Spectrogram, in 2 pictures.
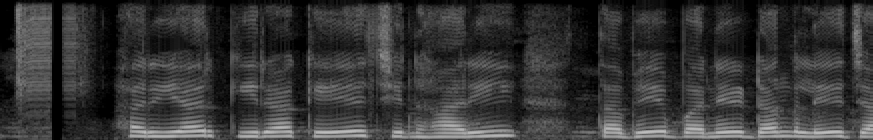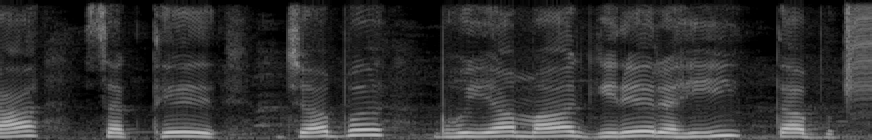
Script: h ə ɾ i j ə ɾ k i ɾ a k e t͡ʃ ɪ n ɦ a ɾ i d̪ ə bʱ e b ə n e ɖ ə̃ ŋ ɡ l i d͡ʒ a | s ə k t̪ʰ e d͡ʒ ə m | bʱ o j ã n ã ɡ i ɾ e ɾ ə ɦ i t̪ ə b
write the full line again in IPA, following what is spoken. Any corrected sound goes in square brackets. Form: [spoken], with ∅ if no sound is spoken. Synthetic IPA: h ə ɾ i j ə ɾ k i ɾ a k e t͡ʃ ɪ n ɦ a ɾ i [t̪] ə bʱ e b ə n e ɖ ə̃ ŋ ɡ l [e] d͡ʒ a | s ə k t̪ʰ e d͡ʒ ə [b] | bʱ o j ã [m] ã ɡ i ɾ e ɾ ə ɦ i t̪ ə b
